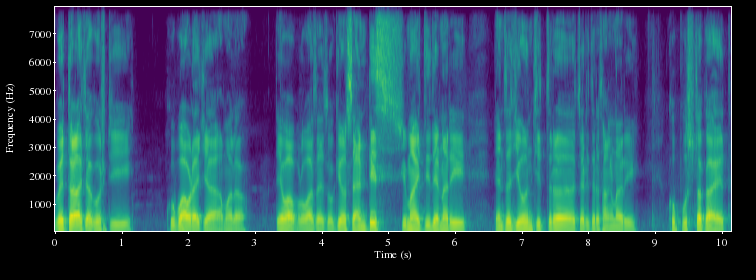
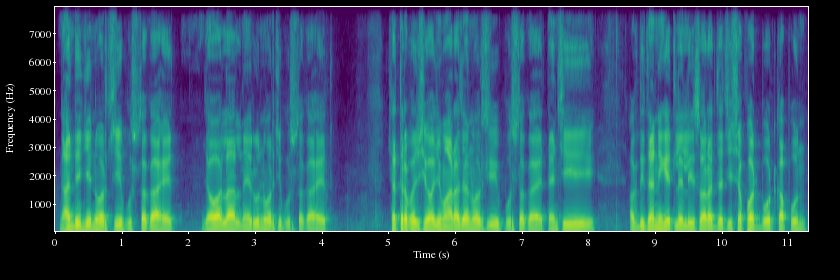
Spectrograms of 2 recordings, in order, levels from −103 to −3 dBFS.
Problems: background sounds at intervals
